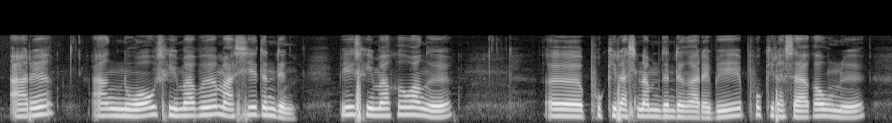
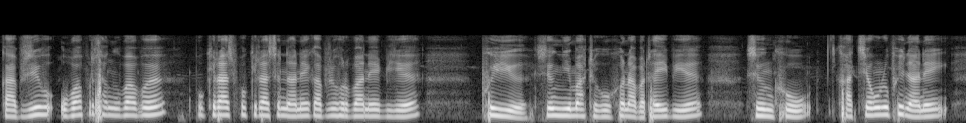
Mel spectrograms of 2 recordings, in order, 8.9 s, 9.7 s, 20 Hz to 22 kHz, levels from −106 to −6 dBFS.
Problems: constant background noise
